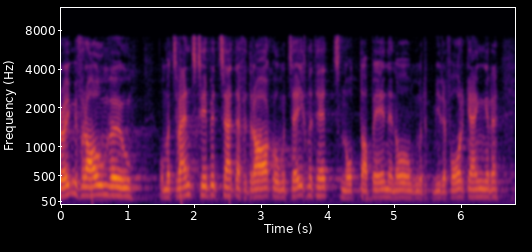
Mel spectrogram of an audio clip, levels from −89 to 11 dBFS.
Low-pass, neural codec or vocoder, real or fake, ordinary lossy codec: 7.2 kHz; none; real; none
